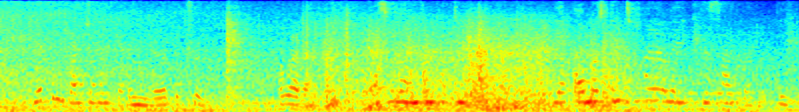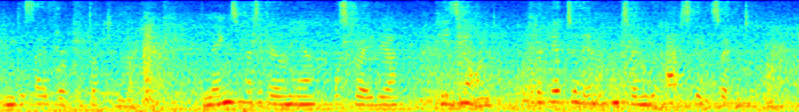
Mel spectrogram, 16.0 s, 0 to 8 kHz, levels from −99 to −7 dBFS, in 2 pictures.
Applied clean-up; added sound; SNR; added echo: none; Hammer; 1 dB; reverberation time 2.2 s.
